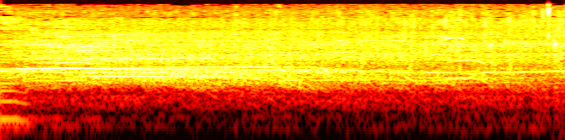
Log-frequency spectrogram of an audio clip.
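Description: Rally crowd cheering and applauding after an applause line, easing off slightly in the second half.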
